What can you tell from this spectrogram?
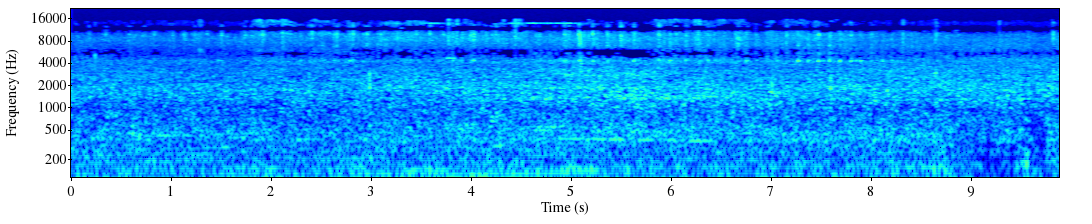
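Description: Outdoor street ambience: a steady low rumble with no distinct events, dipping slightly shortly before the end.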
